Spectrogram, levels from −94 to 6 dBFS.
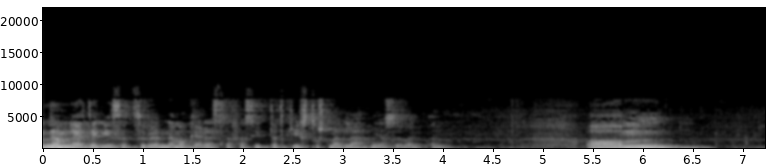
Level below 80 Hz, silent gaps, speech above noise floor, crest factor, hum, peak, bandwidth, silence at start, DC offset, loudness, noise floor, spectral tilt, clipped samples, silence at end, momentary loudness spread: -72 dBFS; none; 31 dB; 20 dB; none; -12 dBFS; 8 kHz; 0 s; under 0.1%; -33 LUFS; -64 dBFS; -6.5 dB/octave; under 0.1%; 0.5 s; 21 LU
